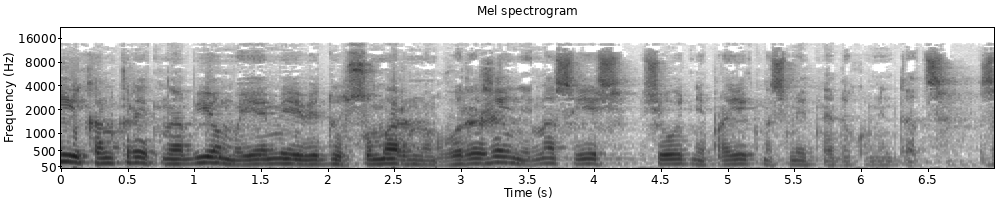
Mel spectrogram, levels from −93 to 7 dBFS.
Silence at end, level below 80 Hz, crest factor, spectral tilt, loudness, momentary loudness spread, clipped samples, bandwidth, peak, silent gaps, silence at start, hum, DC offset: 0 s; -52 dBFS; 14 dB; -4 dB/octave; -15 LUFS; 12 LU; under 0.1%; 14 kHz; -2 dBFS; none; 0 s; none; under 0.1%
